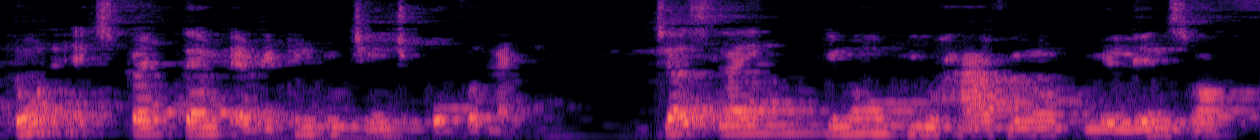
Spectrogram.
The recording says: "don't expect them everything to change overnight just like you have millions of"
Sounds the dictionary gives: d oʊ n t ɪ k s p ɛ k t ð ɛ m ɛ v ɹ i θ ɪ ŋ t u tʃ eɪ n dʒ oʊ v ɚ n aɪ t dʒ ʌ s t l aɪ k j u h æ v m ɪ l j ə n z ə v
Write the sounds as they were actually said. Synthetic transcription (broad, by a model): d oʊ n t ɪ k s p ɛ k t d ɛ m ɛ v ɹ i t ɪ ŋ t u tʃ eɪ n dʒ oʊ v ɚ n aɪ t dʒ ʌ s t l aɪ k j u h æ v m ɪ l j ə n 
